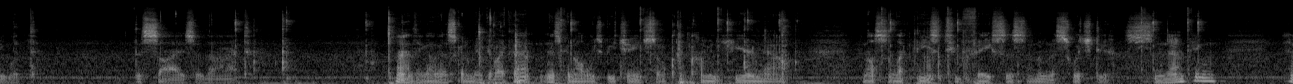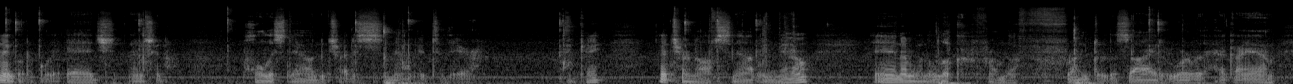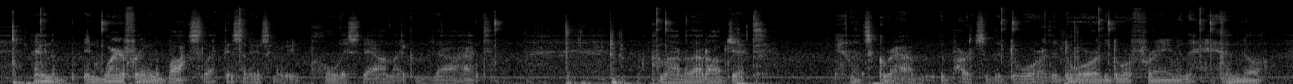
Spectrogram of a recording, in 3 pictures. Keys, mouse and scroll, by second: 2.6 middle click, 2.9 middle click, 4.7 a, 5.1 Tab, 6.3 right click, 6.7 Tab, 7.5 middle click, 8.0 middle click, 8.8-11.3 drag, 12.7 click, 13.3 middle click, 13.4 click, 13.6-15.1 middle drag, 15.2-16.9 drag, 16.8 a, 16.9 middle click, 17.4 middle click, 19.6 click, 20.1-21.3 middle drag, 22.2 KP_3, 23.7 z, 24.8 middle click, 26.0 b, 28.2-30.0 drag, 31.4 a, 31.9 Tab, 34.4-35.8 middle drag, 35.8-38.7 right drag.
